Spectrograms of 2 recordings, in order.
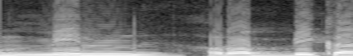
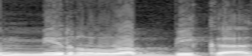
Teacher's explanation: اب یہاں پر غور کریں آپ، نون ساکن کے بعد را ہے، اس کو من ربک نہیں پڑھیں گے بلکہ اس کو پڑھیں گے مر ربک، کیونکہ نون ساکن کے بعد را ہے. یہاں پر ادغام کریں گے اور بغیر غنہ کے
